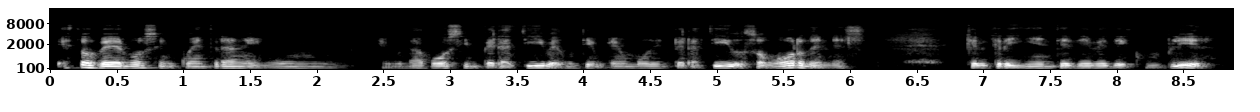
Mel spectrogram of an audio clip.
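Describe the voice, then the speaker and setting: A man teaching a Bible study lesson, in a measured, deliberate style that moves through lists and rhetorical questions. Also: lowish voice, warm tone, breathy edge, highs cut off. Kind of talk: slow, deliberate teaching lecture.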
